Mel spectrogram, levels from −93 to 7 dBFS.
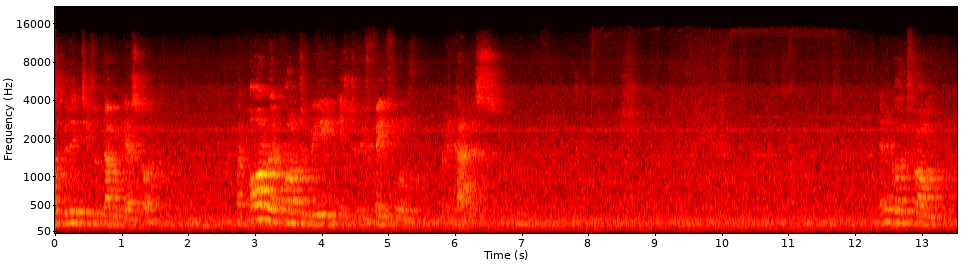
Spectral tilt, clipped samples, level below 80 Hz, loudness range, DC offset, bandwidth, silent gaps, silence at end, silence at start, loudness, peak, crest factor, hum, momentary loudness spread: -4.5 dB/octave; under 0.1%; -76 dBFS; 13 LU; under 0.1%; 15.5 kHz; none; 0 s; 0 s; -37 LUFS; -12 dBFS; 26 dB; none; 13 LU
